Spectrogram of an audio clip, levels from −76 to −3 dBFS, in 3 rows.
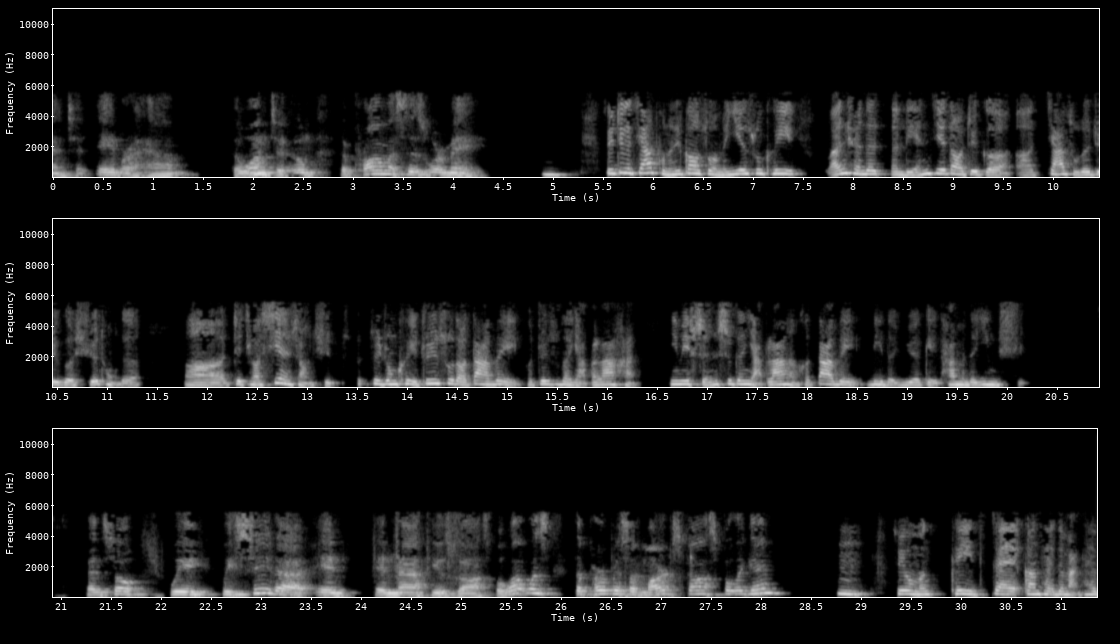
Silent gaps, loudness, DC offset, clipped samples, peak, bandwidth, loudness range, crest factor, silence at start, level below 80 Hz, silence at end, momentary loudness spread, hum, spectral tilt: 1.72-1.78 s, 4.56-4.70 s, 20.36-20.86 s, 28.55-28.75 s; -22 LUFS; under 0.1%; under 0.1%; -4 dBFS; 5.8 kHz; 3 LU; 16 dB; 0 s; -66 dBFS; 0 s; 9 LU; none; -11.5 dB/octave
